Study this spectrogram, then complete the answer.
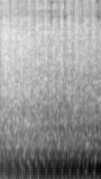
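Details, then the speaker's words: Diesel engine idling just after the primary and secondary fuel filters were changed; it started without extra cranking. A steady, even low rumble with no knocks, misses or hunting; normal idle. "okay fired right up see if uh well doesn't look like we're having any problems pretty sweet"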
